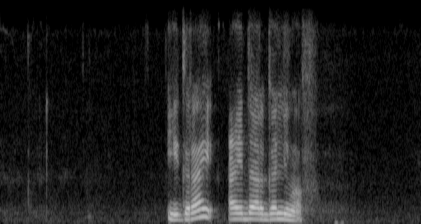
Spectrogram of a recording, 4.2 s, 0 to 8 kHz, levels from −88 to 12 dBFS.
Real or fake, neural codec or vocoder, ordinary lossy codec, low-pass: real; none; Opus, 16 kbps; 7.2 kHz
